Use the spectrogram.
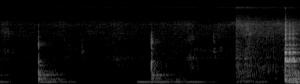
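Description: Boneless chicken fries in a pan, a quiet sizzle punctuated by a few scraping stirs and spoon knocks, growing louder and busier in the last second.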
